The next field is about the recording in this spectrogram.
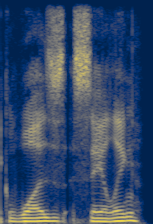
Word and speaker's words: wassailing: Some of these people would even participate in what is known as wassailing, I think is how it's pronounced. – Sure. – It's spelled was sailing put together into one word, but I'm pretty sure it's wassailing is how you pronounce it.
